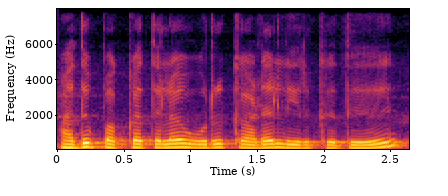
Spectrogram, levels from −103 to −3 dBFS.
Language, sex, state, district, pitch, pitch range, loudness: Tamil, female, Tamil Nadu, Kanyakumari, 190 Hz, 175-200 Hz, -15 LUFS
